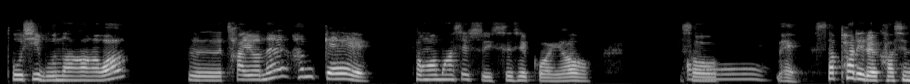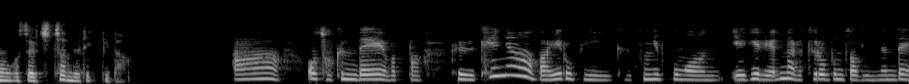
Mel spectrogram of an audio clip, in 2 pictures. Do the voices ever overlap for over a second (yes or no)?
no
